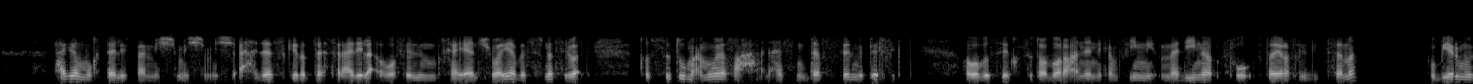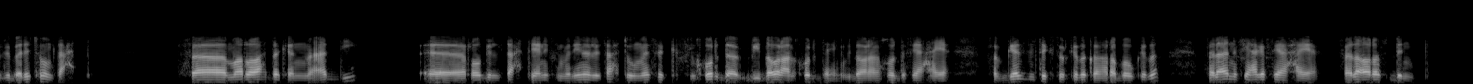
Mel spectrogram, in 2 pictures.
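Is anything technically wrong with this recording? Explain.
Yes. The speech has been through the iLBC codec for its whole length. It is a narrowband VoIP coder that codes each frame's excitation independently of the previous frame. The sound is confined to a telephone band of about 300 Hz to 3.5 kHz, with nothing above 3.7 kHz. The framing points to 30 ms frames, which fits the 13.33 kbps mode. The coding damage is plainly audible as a rough, slightly synthetic grain.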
